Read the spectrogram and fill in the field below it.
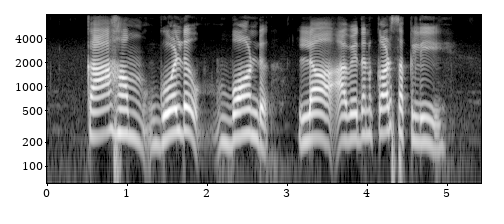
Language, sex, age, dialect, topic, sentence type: Magahi, female, 51-55, Southern, banking, question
